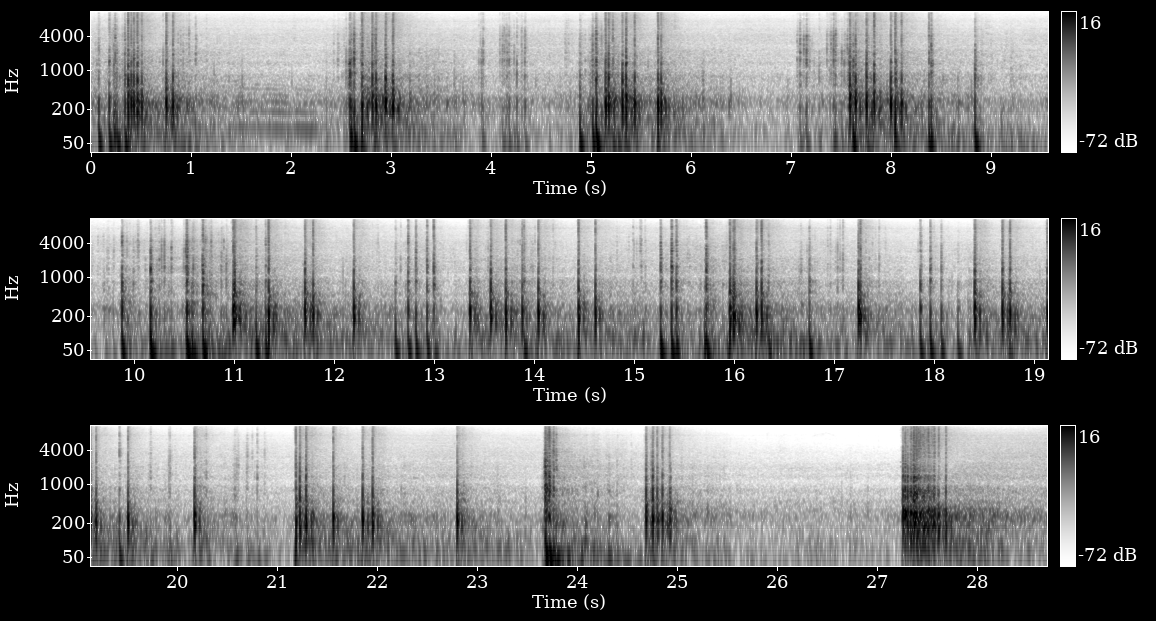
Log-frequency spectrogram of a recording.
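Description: Aerial fireworks display: a rapid, irregular string of shell bursts and bangs, densest through the middle, easing off near the end before one more loud burst.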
